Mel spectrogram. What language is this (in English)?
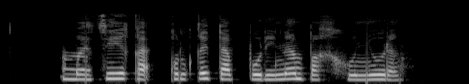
Puno Quechua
